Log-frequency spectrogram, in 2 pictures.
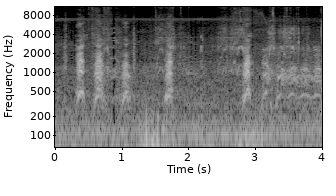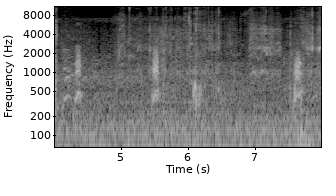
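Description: A dog barking in short single barks at irregular intervals, roughly nine in all.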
